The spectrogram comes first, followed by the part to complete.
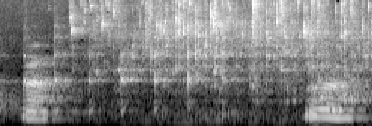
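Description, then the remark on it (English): Wine pours into a glass, a steady splashing trickle with a few faint clinks, while a voice murmurs briefly at the start and end. “Oh, I need to pour you more than that.”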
